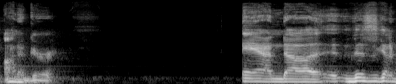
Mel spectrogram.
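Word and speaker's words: Honoghr: And then I tend to think it's Onager, but the American in me wants to say Onager. but I think it's probably Onager.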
